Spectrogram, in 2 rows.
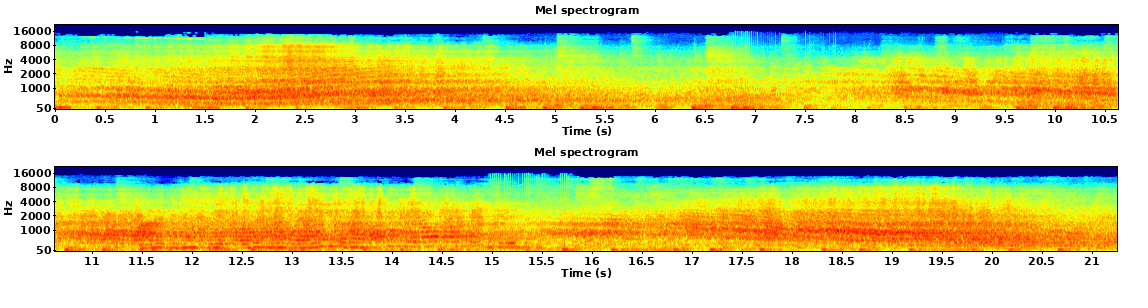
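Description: Model jet turbine of a radio-controlled F-104S Starfighter flying passes, its whine swelling and fading with sweeping rises and falls in pitch as it goes by: loudest about two seconds in, again around the middle, and near the end.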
